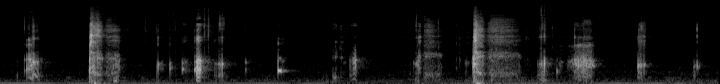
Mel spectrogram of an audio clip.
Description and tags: Male Choking: a young adult male coughing, choking and struggling to breathe while being choked.
This was originally recorded for use in my own project but I have no issues with sharing it.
